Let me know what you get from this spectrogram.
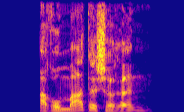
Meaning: inflection of aromatisch: 1. strong genitive masculine/neuter singular comparative degree 2. weak/mixed genitive/dative all-gender singular comparative degree
- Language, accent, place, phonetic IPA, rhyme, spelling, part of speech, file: German, Germany, Berlin, [aʁoˈmaːtɪʃəʁən], -aːtɪʃəʁən, aromatischeren, adjective, De-aromatischeren.ogg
